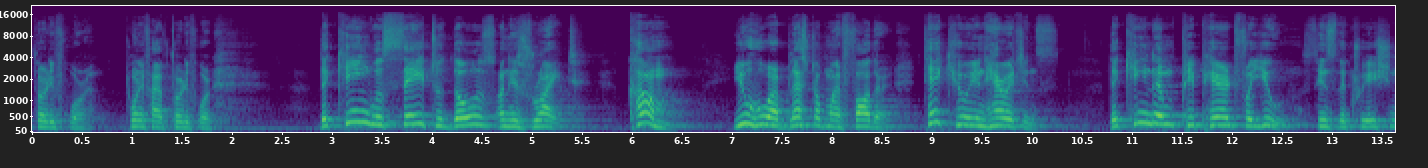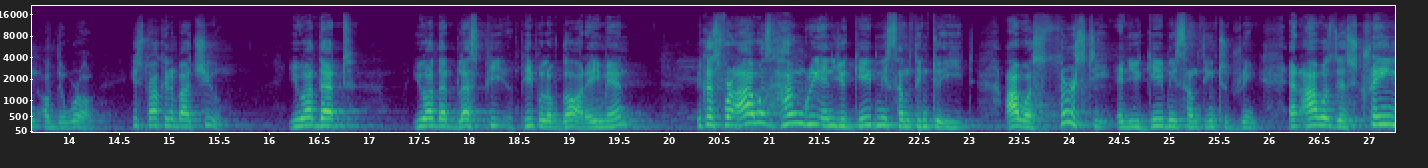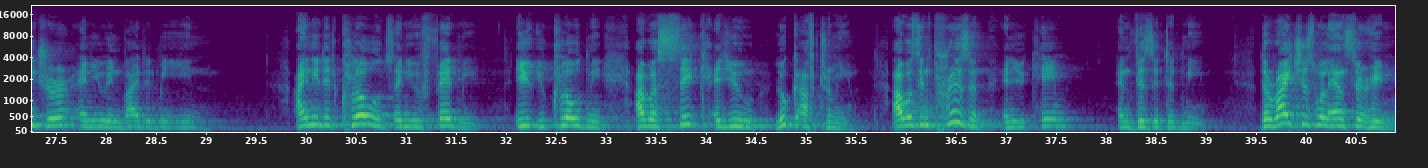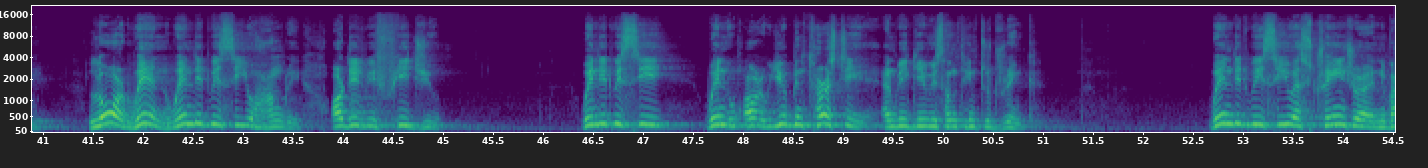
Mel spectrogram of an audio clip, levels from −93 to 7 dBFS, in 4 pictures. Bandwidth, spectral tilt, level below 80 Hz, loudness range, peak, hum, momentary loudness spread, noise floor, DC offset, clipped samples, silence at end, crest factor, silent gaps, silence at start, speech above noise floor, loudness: 17 kHz; -4.5 dB/octave; -74 dBFS; 5 LU; -6 dBFS; none; 14 LU; -70 dBFS; under 0.1%; under 0.1%; 0 s; 20 dB; none; 0.05 s; 45 dB; -26 LUFS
